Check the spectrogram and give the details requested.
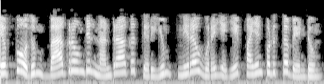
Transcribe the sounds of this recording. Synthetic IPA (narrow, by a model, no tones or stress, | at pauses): ɛpːoːðɯmbaːk̚ɡɾɐʊɳɖɪlnɐndraːɣɐt̪ːɛɾɪjɯmnɪɾɐʋʊrɐjɐjeːpɐjɐnpɐɽɯt̪ːɐʋeːɳɖɯm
